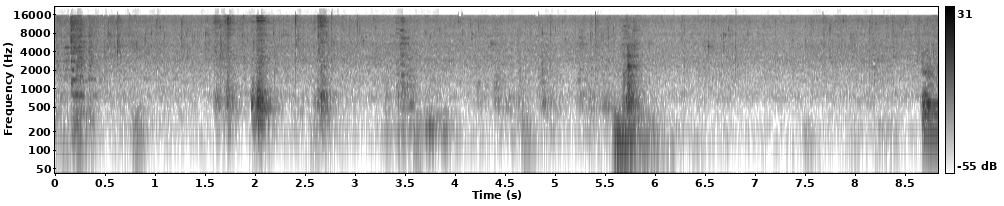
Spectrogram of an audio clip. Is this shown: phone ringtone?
no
